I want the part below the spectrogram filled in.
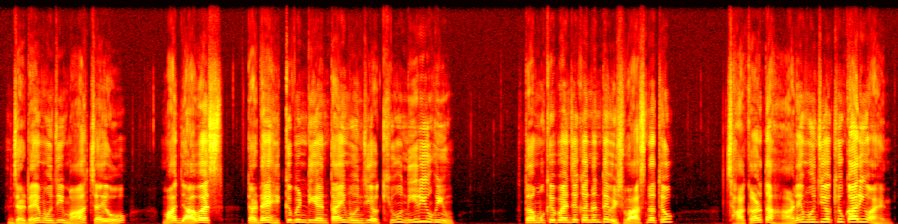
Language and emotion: Sindhi, surprised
